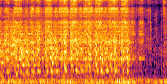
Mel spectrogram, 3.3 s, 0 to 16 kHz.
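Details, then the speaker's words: 1991 Chevy S10 farm truck, just started after a pump install: a rough, struggling idle that is hard to keep running, with a loud regular bad knock. Owner suspects the top end, possibly the fan hitting; source unconfirmed. "Well, we got it running. That ain't sounding good though. Not sure where that was coming from, but it's hard to keep it running. It's making that bad awful knocking noise."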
